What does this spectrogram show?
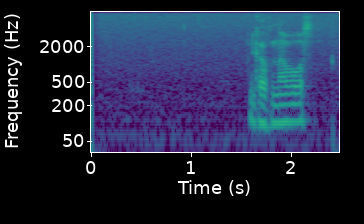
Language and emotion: Russian, neutral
